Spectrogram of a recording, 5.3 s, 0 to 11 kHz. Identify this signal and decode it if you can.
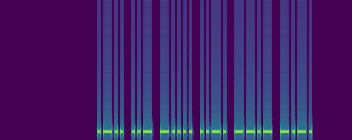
Morse code, heard as a keyed tone, about 27 wpm, 700 Hz. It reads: LU6FQC
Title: DXCC-100 Call Signs - 6 Characters - 28wpm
